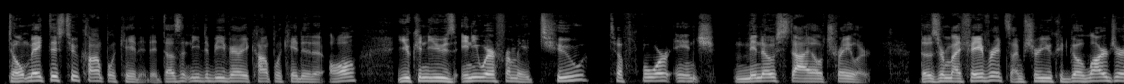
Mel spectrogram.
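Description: A man, giving a relaxed outdoor fishing tutorial from a boat on a lake, recorded on a lapel mic. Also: fairly high pitch, dry recording. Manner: relaxed, repeats "again" and "you guys". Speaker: fishing instructor.

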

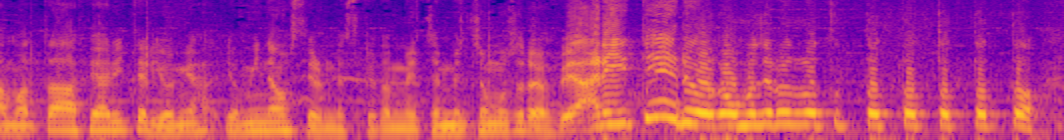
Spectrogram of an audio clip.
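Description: Fast-talking young man commentating a kart game. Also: medium pitch. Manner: rambling, jokey, reacting loudly to the race. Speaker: gameplay commentator. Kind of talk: casual let's-play commentary.

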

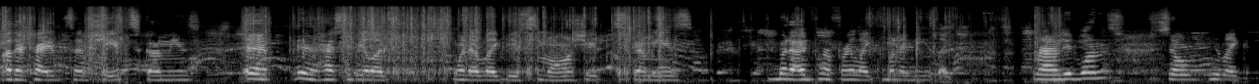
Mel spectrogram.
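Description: A woman with a fairly high voice chats casually as a vlogger. She speaks slowly and rambles, piling up fillers and restarting her sentences as she explains things to her viewers. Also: steady tone, very noisy. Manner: rambling, filler-heavy with many likes and restarts. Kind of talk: casual chat to camera.

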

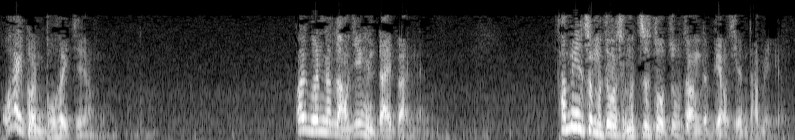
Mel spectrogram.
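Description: Older male lecturer, husky voice, lively swooping pitch, dull lo-fi recording, emphatic and questioning. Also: brisk, pauses often. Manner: emphatic, rhetorical questions, sudden jumps in pitch. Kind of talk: public lecture.

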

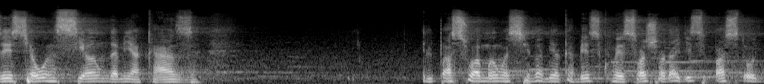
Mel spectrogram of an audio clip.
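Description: A pastor in his thirties telling a dramatic testimony in a sermon, with slow emphatic pauses. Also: medium pitch, darkish tone. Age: 30s. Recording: long church-hall reverb with music.

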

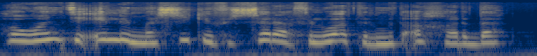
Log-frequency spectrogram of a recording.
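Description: Frightened young Egyptian woman, anxious, high, dark timbre, read by a woman. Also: racing. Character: young woman, scared and bitter.

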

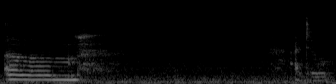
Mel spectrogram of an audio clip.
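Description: A young woman vlogging casually to her viewers, her voice slightly hoarse from a cold, chatting informally and calling them y'all. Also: medium pitch, fairly even intonation, drawn-out words, a little mellow, a little hiss or hum. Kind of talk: casual vlog chat to camera.

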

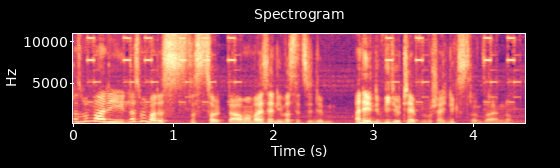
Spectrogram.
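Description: Guy narrating his horror game playthrough, kinda high voice that jumps all over, gets spooked a lot, quiet game music behind. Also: big pitch swings, rapid-fire. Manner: jumpy, pleading and squealing at enemies. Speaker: let's play gamer. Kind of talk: casual gameplay commentary.

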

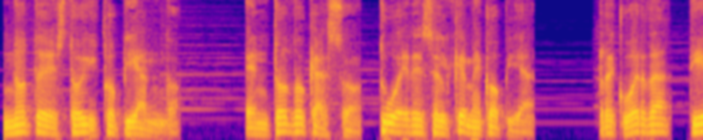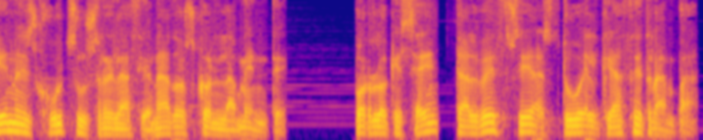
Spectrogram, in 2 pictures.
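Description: A man's voice: low-pitched, expressive, measured pace, no room sound, soft background music, heavily acted. A man voicing a cocky, easily exasperated teenage boy ninja in a story reading. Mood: defensive.

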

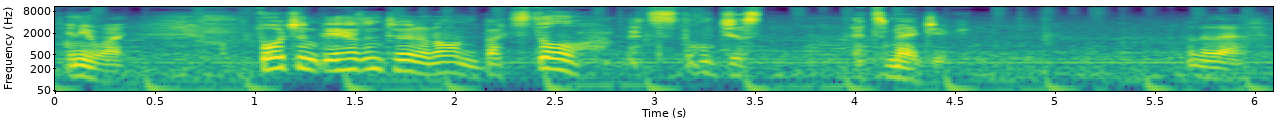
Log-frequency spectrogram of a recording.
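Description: A man's voice: mid-range voice, very animated, moderate pace, music in the background. An Australian man in his forties chatting casually to the camera as a travel vlogger, in a laid-back, rambling, colloquial way. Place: outdoors on a beach, some talk in a car. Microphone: handheld action camera at arm's length.

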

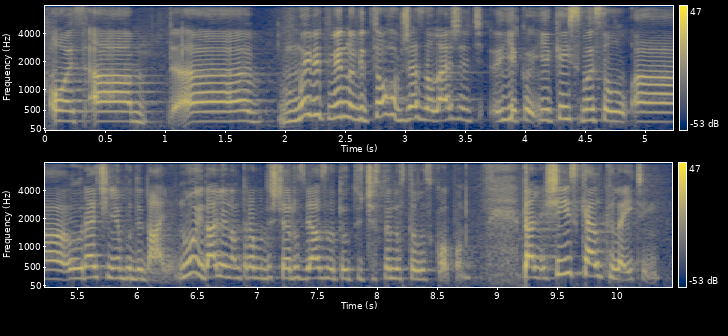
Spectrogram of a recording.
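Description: A high-pitched woman talks quickly as she runs a lively tech meetup lecture. She quizzes the audience, praises their answers and laughs easily between points. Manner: laughs often, lively and encouraging.

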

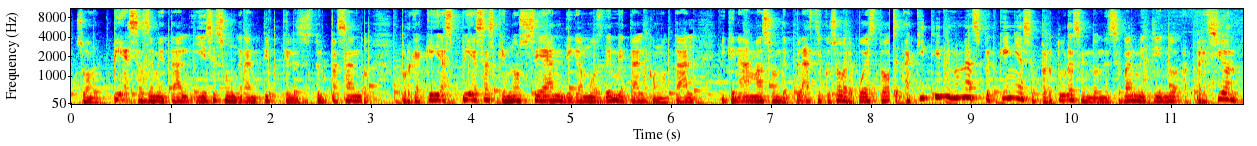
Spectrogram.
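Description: A man at a desk presents collectible models with a showman's flair, breaking into lively exclamations as he goes. His pitch sits in the middle range. Music plays clearly behind him. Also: fairly quick. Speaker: diecast collector channel host. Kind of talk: casual unboxing review. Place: indoor desk, office.

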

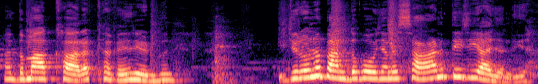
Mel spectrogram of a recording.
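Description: Punjabi woman, high voice, homely family-vlog narrator chatting through chores, clear music behind her. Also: lively intonation, brisk. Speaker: family vlogger. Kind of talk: casual household vlog chat.

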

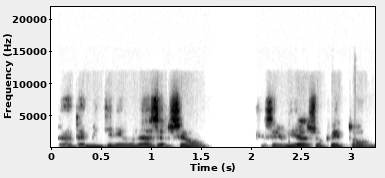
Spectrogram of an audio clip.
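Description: A male teacher explaining vocabulary for an exam, often checking in with his students and slowly dictating key terms. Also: on the high side, steady tone, a little mellow, husky, no echo, low-quality recording. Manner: checks understanding with frequent "ya?". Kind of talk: vocabulary lesson for exam prep.

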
